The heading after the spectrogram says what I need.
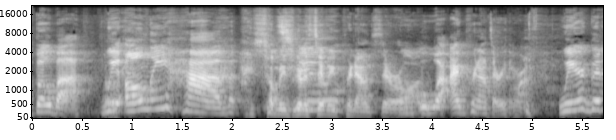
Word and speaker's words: Boba: Bobo or Boba? Boba.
